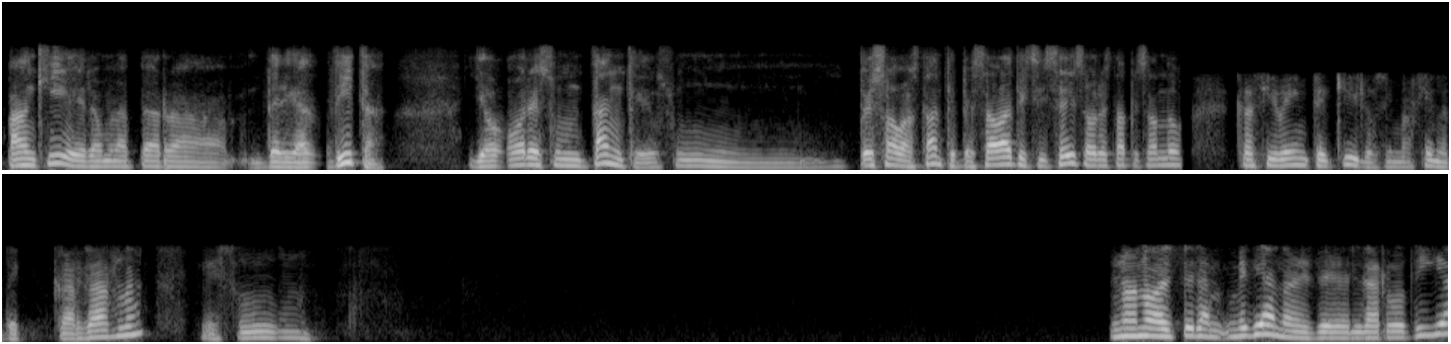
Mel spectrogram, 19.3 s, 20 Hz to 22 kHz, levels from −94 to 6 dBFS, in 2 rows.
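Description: At 7.85 s there's a handover gap: the call jumped networks and no speech frames came through during the switch. The speech cuts out for about 80 ms, until 7.93 s, and whatever was said in that gap is simply gone.

Right after, at 7.93 s, there's a fallback to narrowband that lasts to the end. Before it, the HD Voice codec sounded clear, consistent with roughly 12.65 kbit/s AMR-WB. After it, nothing above 4 kHz remains, and the speech turns dull and gritty, which fits AMR narrowband at around 5.9 kbit/s.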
